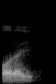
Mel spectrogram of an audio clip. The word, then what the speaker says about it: alright: Just say it like, alright, that T doesn't get said, it comes for the back of the throat, really.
